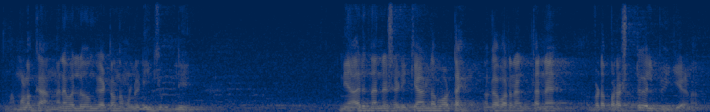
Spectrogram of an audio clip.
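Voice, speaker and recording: Spiritual teacher, male, mid-pitched voice, answers his own rhetorical questions; long hall reverb, faint background hiss. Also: fairly bright tone. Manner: asks rhetorical questions and answers them himself; chants scripture lines slowly. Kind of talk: religious discourse. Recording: echoey hall with faint noise.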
